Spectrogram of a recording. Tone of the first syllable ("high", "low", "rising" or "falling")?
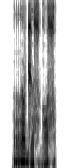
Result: high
